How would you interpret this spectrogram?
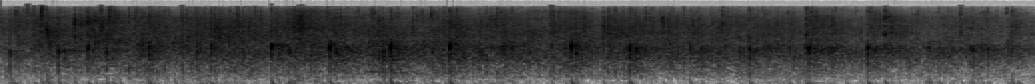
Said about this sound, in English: Yeah, you clap for that.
